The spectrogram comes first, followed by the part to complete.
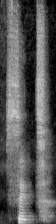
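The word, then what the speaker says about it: sept: already know it so when we have pt we don't pronounce the p we are only going to pronounce the t let's see set i told you you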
